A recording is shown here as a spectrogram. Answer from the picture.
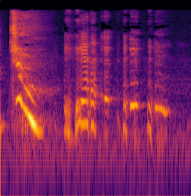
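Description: Baby laughing: a high squeal that falls steeply in pitch, then a run of short laugh bursts.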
